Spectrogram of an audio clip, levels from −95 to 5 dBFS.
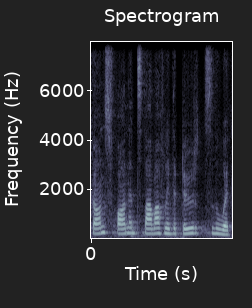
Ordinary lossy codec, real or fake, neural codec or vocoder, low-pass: none; fake; codec, 16 kHz, 0.5 kbps, X-Codec, HuBERT features, trained on LibriSpeech; none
